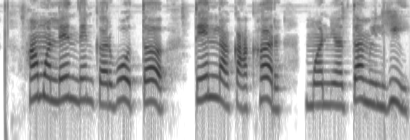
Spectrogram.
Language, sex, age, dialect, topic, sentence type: Chhattisgarhi, female, 60-100, Western/Budati/Khatahi, banking, question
